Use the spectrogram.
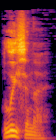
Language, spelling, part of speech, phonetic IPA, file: Russian, лысина, noun, [ˈɫɨsʲɪnə], Ru-лысина.ogg
- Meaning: bald spot, bald patch; bald head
